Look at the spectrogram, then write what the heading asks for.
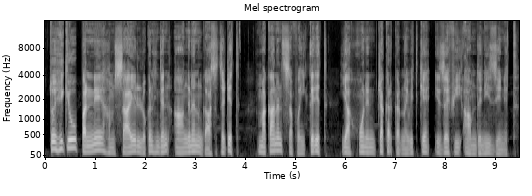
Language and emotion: Kashmiri, neutral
